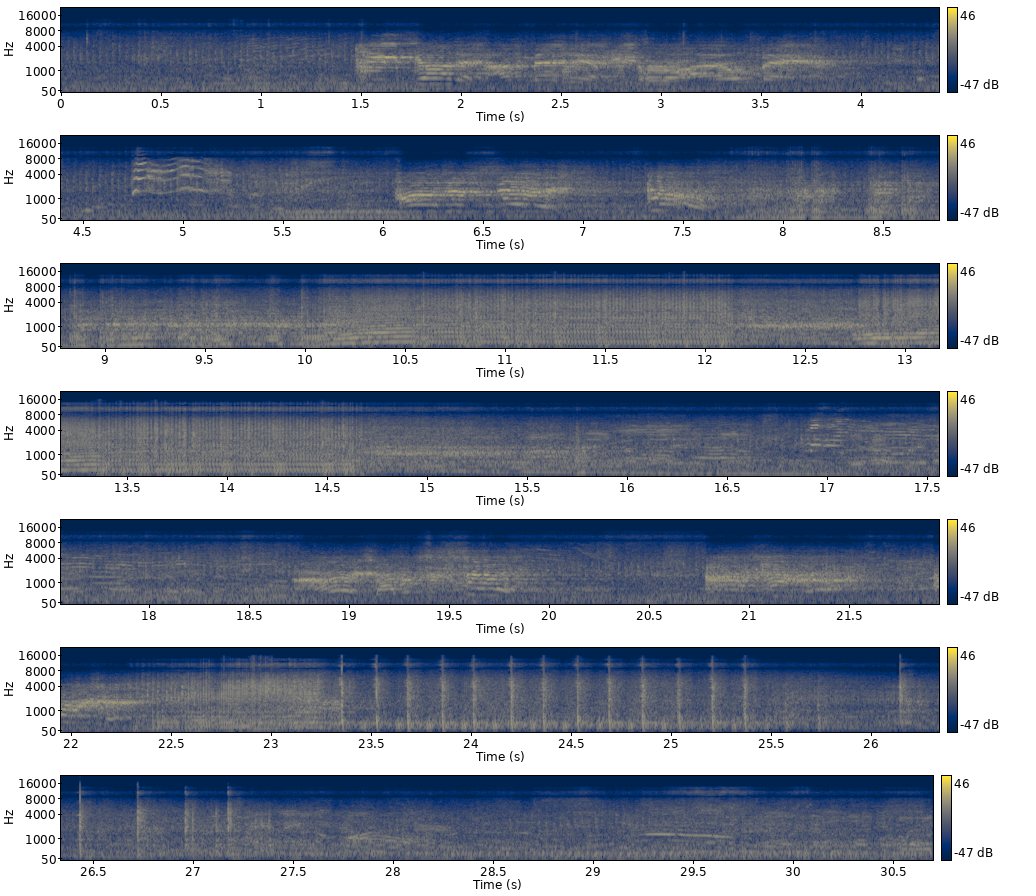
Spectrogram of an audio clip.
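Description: A drag car's engine revving up and falling back twice at the starting line, over crowd chatter. Later a quick run of sharp pops, several a second, lasts about three seconds.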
